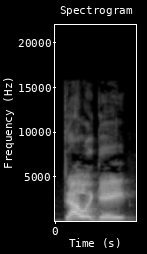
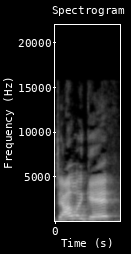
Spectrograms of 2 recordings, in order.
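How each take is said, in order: First: It uses the verb pronunciation of the word. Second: It uses the noun pronunciation of the word. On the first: Giving tasks to other people. "when you tell other people what to do" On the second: A person who represents others. "your student council rep"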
